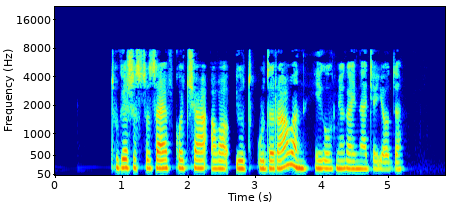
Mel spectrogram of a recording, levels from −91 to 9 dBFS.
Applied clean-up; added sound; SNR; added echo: neural mask model RNNoise.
